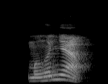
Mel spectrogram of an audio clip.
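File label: "menyengap", Malay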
